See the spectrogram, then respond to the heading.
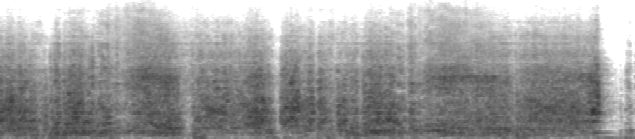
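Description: Long nails scratch and rub down the white textured fabric outside of a large hollow drum lampshade. The result is a steady, raspy, mid-pitched scraping in repeated long strokes, with brief dips between them, that stops abruptly near the end.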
